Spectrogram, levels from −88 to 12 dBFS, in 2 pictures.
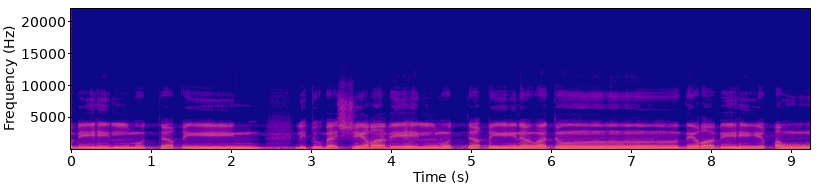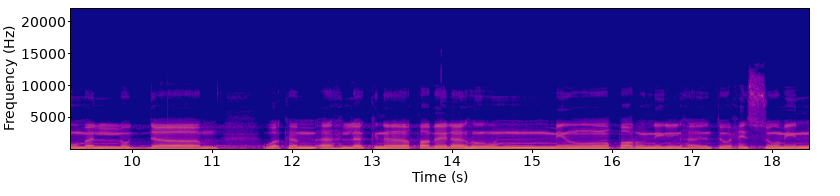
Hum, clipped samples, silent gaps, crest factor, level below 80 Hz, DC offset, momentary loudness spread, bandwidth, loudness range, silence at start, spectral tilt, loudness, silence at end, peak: none; under 0.1%; none; 12 dB; -70 dBFS; under 0.1%; 6 LU; 11.5 kHz; 3 LU; 0 s; -7.5 dB/octave; -29 LUFS; 0 s; -16 dBFS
